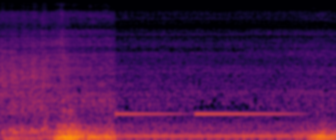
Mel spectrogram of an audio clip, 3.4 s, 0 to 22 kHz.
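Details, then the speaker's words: 450,000-mile Duramax diesel dually truck at idle: thin high buzz from the audio tweeters that follows rpm and the alternator; owner suspects a corroded amplifier ground and plans to clean it. "this truck has a buzzing noise that matches the RPMs I thought it was this but it's not it's the tweeters so it's the audio system basically"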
